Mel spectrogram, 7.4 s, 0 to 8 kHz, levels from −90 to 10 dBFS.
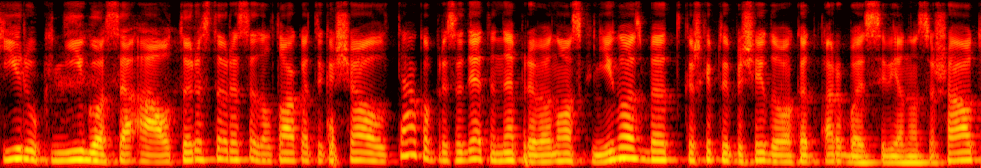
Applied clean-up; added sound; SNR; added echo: neural mask model DeepFilterNet 3.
